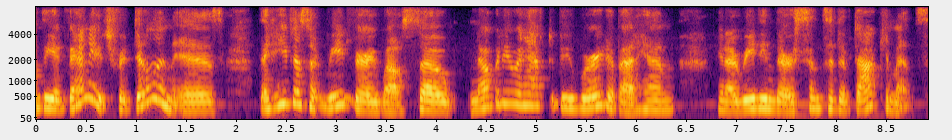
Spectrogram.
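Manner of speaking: ordinary talk, nothing marked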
